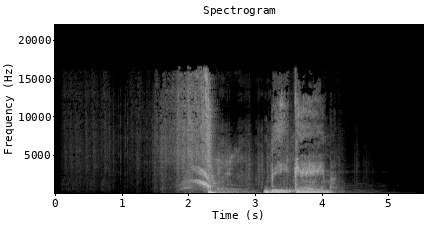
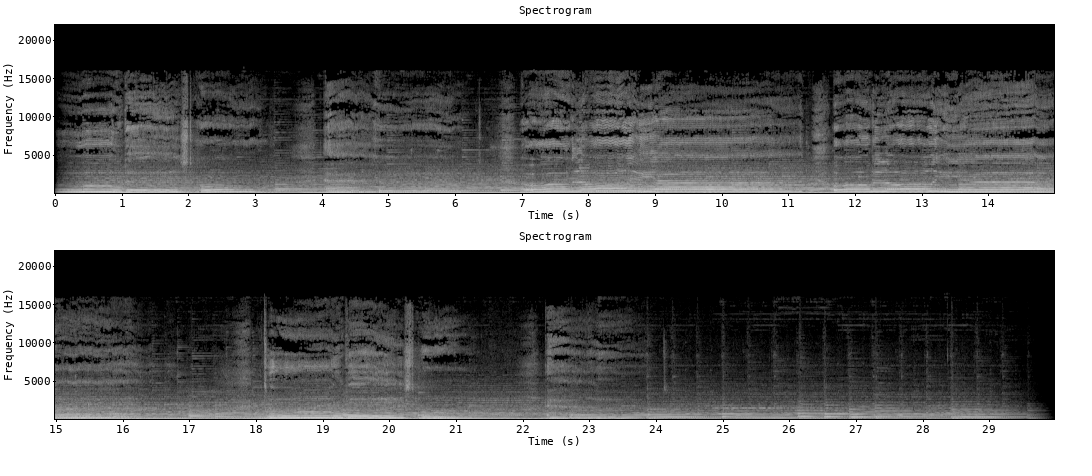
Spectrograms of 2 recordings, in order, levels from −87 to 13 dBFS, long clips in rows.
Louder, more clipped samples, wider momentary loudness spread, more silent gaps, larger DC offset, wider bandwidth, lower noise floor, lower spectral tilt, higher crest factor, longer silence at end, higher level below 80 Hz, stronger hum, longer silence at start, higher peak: about the same, -19 LUFS vs -18 LUFS; neither; first, 22 LU vs 12 LU; neither; neither; about the same, 17 kHz vs 16.5 kHz; first, -78 dBFS vs -44 dBFS; second, -4 dB/octave vs -6 dB/octave; first, 22 dB vs 14 dB; first, 1.3 s vs 0.35 s; about the same, -32 dBFS vs -28 dBFS; neither; first, 1.55 s vs 0 s; about the same, -2 dBFS vs -2 dBFS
